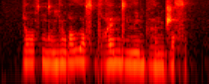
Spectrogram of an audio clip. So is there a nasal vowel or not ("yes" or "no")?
yes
